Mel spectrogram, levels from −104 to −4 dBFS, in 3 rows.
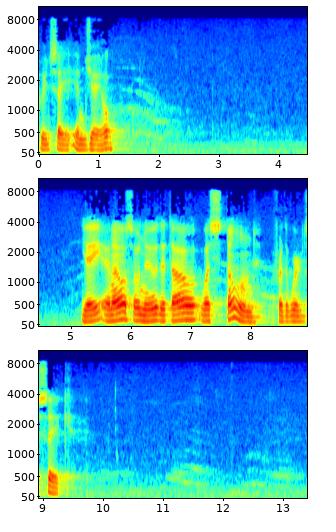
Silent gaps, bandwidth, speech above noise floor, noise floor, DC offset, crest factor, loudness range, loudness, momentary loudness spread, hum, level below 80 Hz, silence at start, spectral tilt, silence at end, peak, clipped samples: none; 8.6 kHz; 35 dB; -54 dBFS; under 0.1%; 18 dB; 14 LU; -19 LUFS; 12 LU; none; -58 dBFS; 0 s; -7 dB/octave; 3.95 s; -4 dBFS; under 0.1%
